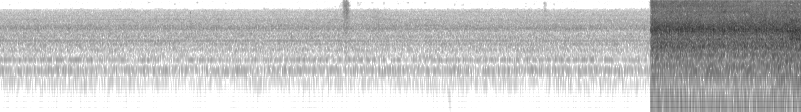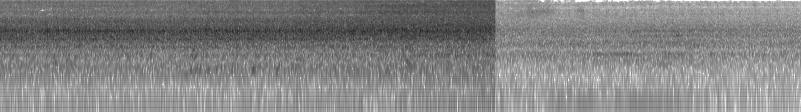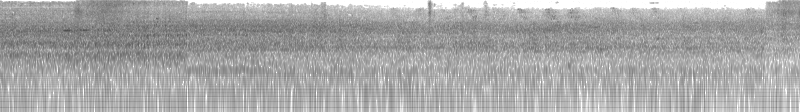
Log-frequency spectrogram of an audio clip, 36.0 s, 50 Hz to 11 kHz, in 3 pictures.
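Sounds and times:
background voices: 0:09.8 - 0:19.5
vehicle rumble: 0:09.8 - 0:36.0.

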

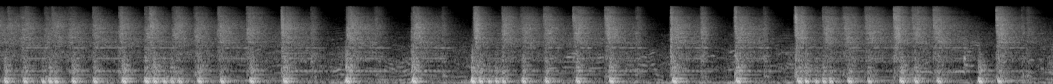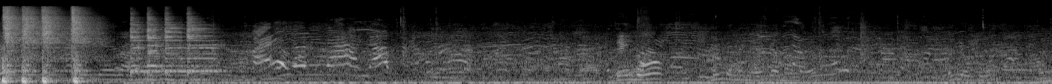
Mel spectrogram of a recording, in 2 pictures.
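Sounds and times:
crashing cymbals: 0:00.0 - 0:12.8
big drum beating: 0:00.0 - 0:12.9.

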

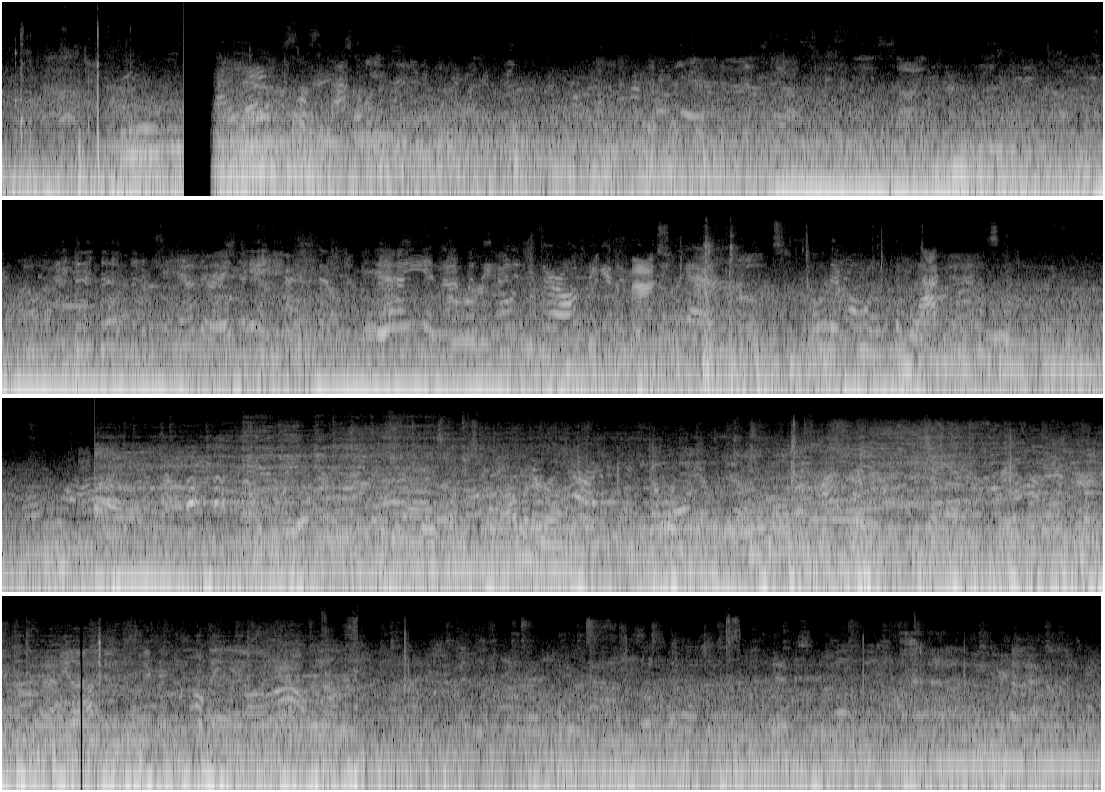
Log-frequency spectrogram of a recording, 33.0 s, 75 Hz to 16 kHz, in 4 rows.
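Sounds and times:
people talking: 0:00.0 - 0:33.0.

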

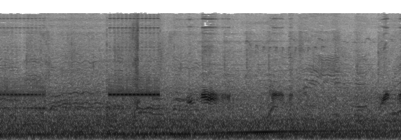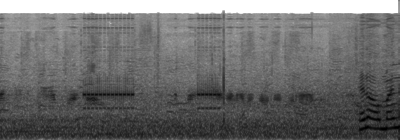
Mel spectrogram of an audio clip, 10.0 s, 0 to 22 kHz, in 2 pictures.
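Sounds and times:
electronic telephone ringing: 0:00.0 - 0:00.7, 0:01.3 - 0:02.8, 0:06.0 - 0:09.0.

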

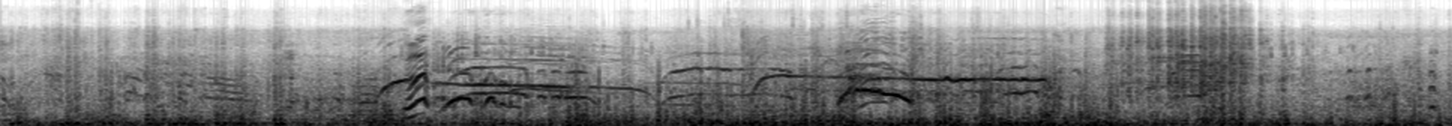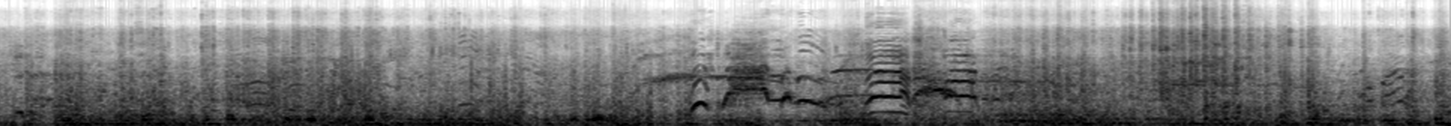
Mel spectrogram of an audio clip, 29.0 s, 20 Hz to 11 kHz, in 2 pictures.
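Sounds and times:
roller coaster rattling on track: 0:00.0 - 0:29.0
wind on microphone: 0:00.0 - 0:29.0
riders yelling: 0:21.0 - 0:24.8.

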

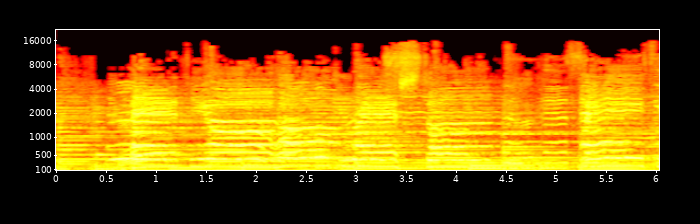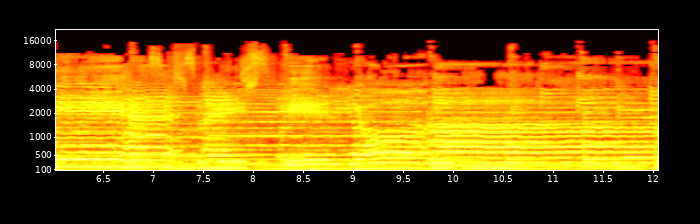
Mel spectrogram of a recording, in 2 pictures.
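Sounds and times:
guitar accompaniment: 0:00.0 - 0:12.0
voices singing: 0:00.6 - 0:12.0.

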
